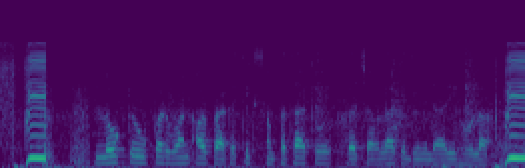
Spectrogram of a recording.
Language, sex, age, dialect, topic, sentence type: Bhojpuri, male, 18-24, Western, agriculture, statement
